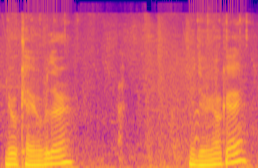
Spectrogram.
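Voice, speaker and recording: A man's voice: medium pitch, lively intonation, a little fast, warm tone. Rambling young guy streaming games. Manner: rambling, filler-heavy, says "dude" and "bro". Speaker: livestreamer. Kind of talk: casual gaming chat.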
